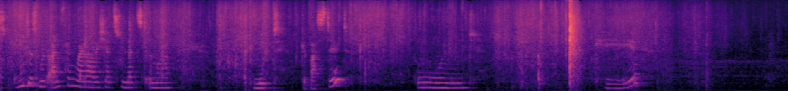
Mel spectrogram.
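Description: Bubble wrap crinkles and rustles in a woman's hands.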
